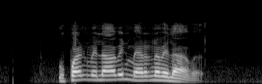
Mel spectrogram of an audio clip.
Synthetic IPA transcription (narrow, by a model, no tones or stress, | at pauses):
upɐɳʋelaːʋinmeɾɐɳɐʋelaːʋɨ̰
